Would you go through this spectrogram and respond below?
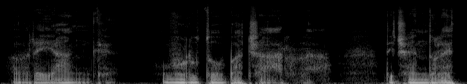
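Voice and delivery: plain reading voice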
